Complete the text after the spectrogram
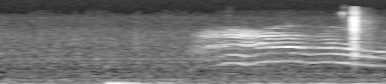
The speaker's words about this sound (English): I better go pet this cat.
